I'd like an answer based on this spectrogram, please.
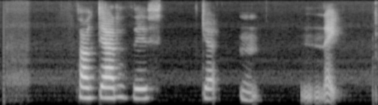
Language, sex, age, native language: Icelandic, female, 10, Icelandic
